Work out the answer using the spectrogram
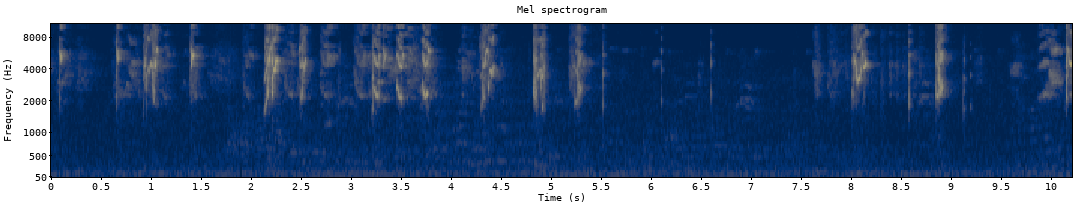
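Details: Lovebirds chirping over about ten seconds. Many sharp, clicky, high squeaks come in rapid clusters, with a quieter lull in the middle before the chirping resumes.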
